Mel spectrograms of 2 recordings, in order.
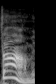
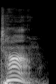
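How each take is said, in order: First: The name begins with a TH sound. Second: The name begins with a plain T sound. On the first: This follows the H in the spelling. The speaker calls it right. "But it's Thom. It's right there" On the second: This is how people usually say it. The speaker calls it wrong. "people call him Tom"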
